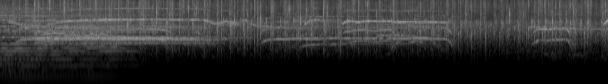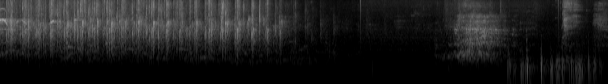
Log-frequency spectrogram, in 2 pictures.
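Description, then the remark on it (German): An audience at a stage show in Berlin bursts into loud, sustained applause mixed with high whoops and cheering for the two hosts, which keeps up steadily for several seconds, then dies away before a voice begins to speak. “Und nun bitte Jubel und Getose für eure Hoheiten,”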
